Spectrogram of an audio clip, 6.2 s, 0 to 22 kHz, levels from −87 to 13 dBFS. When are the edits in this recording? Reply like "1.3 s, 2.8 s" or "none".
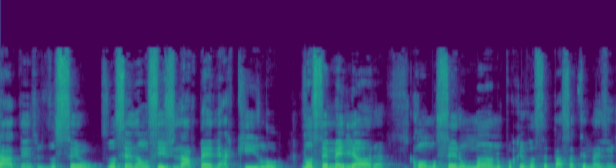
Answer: none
